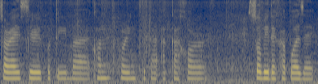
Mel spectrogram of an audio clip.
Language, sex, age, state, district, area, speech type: Assamese, female, 30-45, Assam, Kamrup Metropolitan, urban, spontaneous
